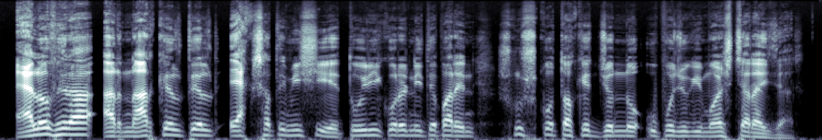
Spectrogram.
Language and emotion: Bengali, neutral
